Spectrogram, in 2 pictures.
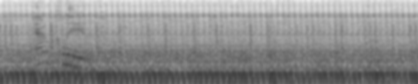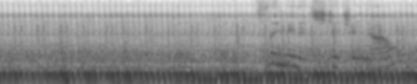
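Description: Embroidery machine stitching coil stitches on an in-the-hoop cross bookmark, a steady loud mechanical whir with rapid needle chatter running throughout, with a voice talking over it.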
